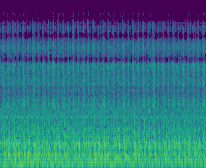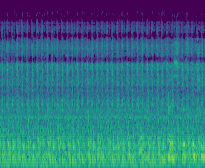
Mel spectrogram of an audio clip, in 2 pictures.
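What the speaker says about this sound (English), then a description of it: "now it's going to do the satin stitch on the inside of the letter." An embroidery machine sews a satin stitch on the inside of a letter, giving a steady, fast, even needle chatter that runs without a break at moderate loudness.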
